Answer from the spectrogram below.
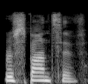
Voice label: "responsive", American English; ɑː - ɒ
